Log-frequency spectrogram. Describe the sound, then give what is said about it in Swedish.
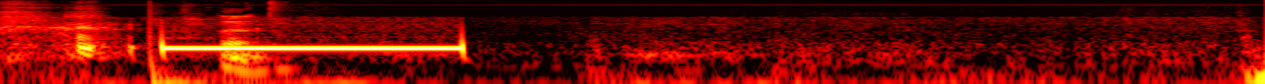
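A single steady telephone ringback tone sounds for about a second while a call is placed to a hockey player, with a brief bit of voice just before it and low background noise afterward. “Ja, vi ringer honom det. På en gång.”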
